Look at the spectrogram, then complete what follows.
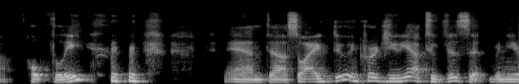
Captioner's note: chuckles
